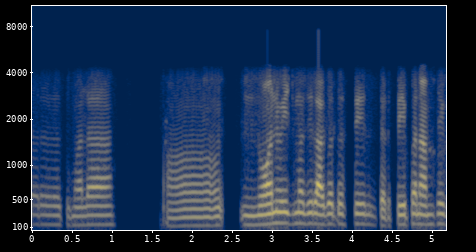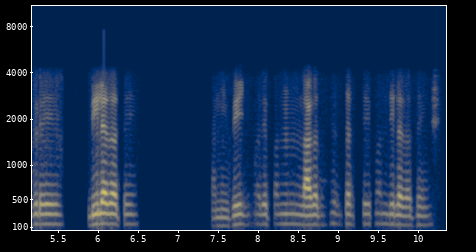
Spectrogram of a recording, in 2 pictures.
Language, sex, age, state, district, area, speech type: Marathi, male, 18-30, Maharashtra, Washim, rural, conversation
